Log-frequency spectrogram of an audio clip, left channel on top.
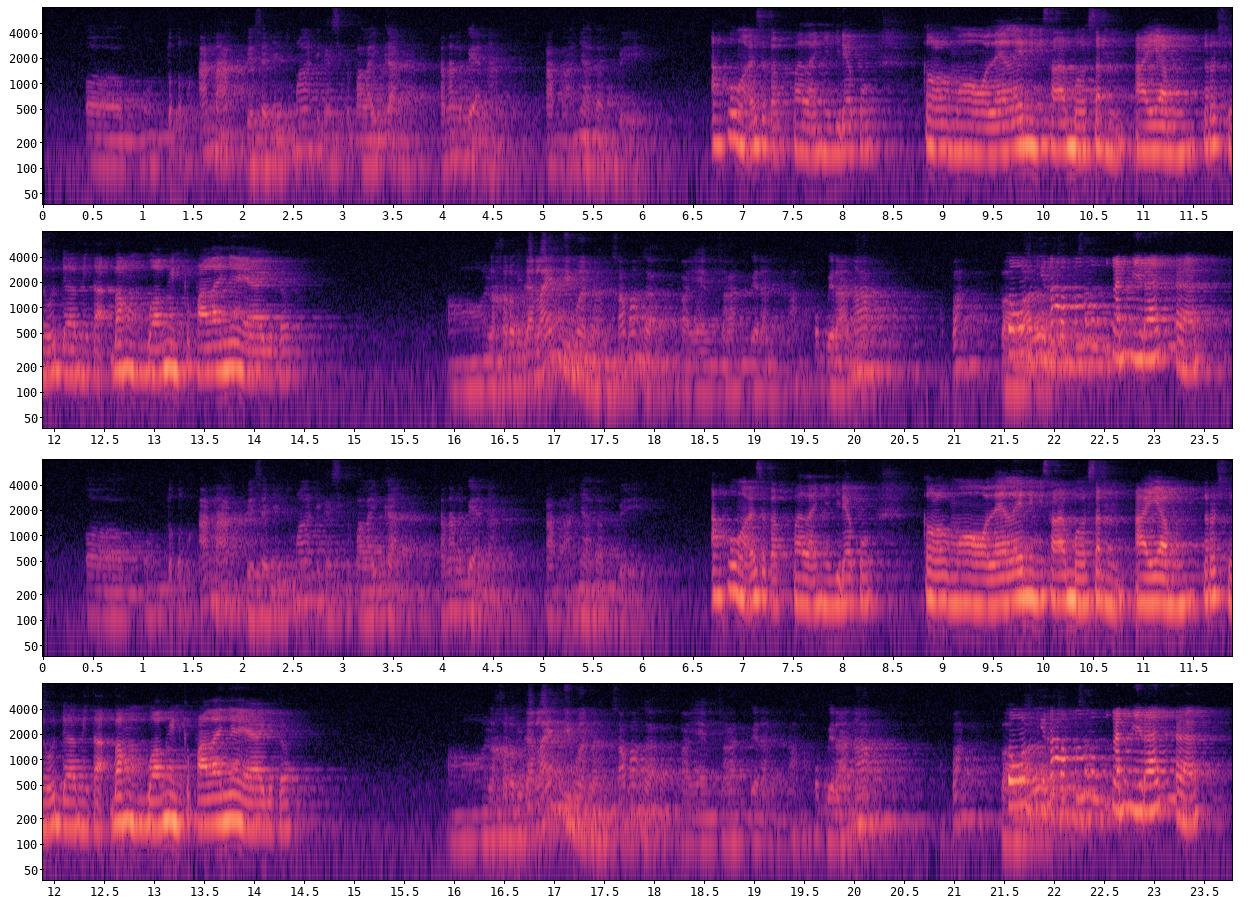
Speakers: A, in the centre; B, on the right (about 15°).
A: em, untuk anak biasanya itu malah dikasih kepala ikan karena lebih enak katanya tapi
B: aku nggak suka kepalanya jadi aku kalau mau lele nih misalnya bosen ayam terus ya udah minta bang buangin kepalanya ya gitu
A: oh lah kalau ikan lain gimana sama nggak kayak misalkan piranha ah kok piranha apa bawal
B: kamu kira
A: gitu
B: aku
A: misal
B: mau makan piranha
